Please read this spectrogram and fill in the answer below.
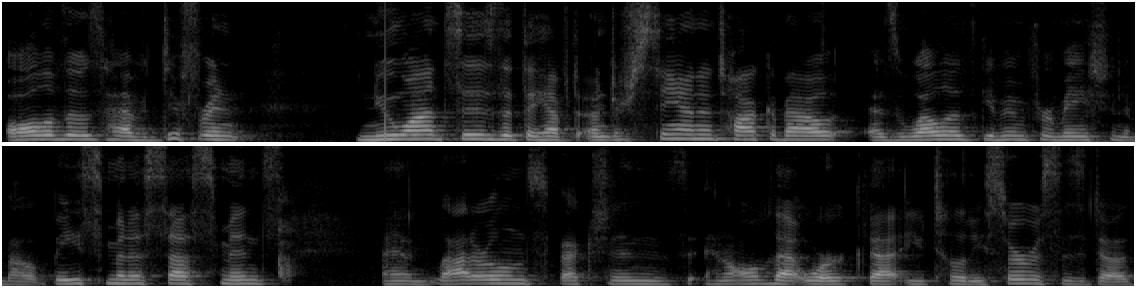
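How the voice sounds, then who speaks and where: A woman's unremarkable speaking voice, medium in pitch, at a fairly quick pace with fairly even intonation. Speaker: utility outreach manager. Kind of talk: board meeting presentation.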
